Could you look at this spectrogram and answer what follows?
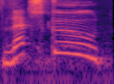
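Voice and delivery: sudden high squeak. Real, not acted. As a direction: jump way up in pitch.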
